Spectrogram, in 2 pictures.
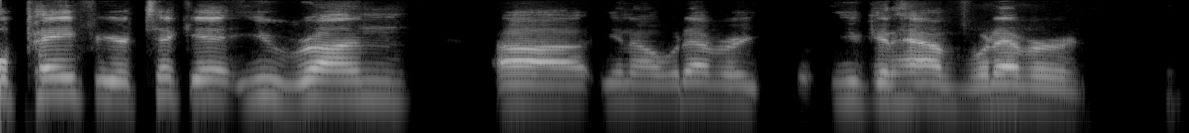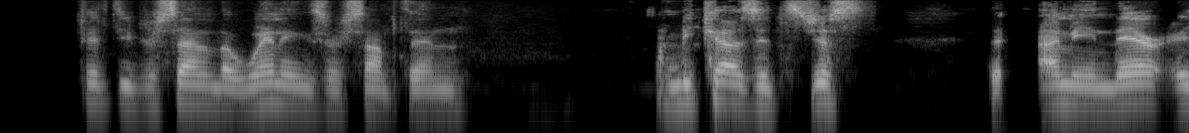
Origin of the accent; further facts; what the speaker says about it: Manchester, Connecticut, United States; it's right next to the town I grew up in, Manchester, Connecticut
